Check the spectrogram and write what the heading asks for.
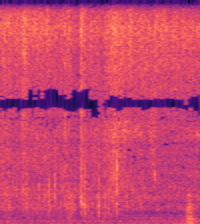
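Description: Handheld garment steamer running steadily, a low hum with steam hiss.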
